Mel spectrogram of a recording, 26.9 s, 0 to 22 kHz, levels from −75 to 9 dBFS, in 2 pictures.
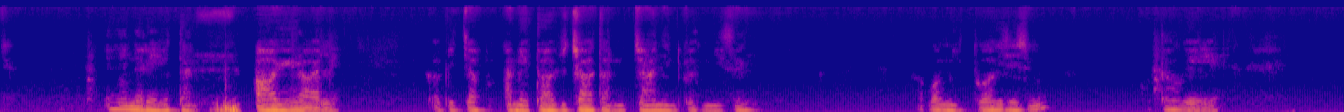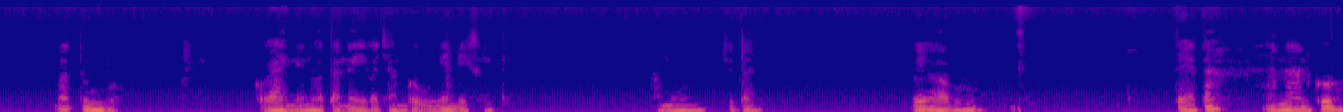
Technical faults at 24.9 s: video or display buzz; generation loss

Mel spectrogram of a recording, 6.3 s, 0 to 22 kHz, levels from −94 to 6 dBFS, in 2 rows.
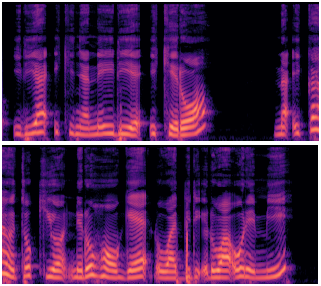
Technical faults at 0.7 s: none

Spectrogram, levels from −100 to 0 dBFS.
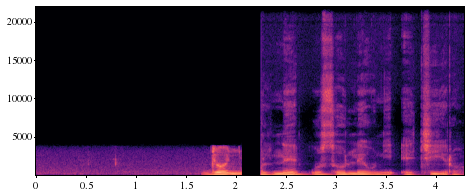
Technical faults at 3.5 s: none

